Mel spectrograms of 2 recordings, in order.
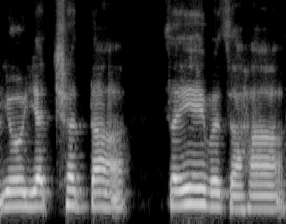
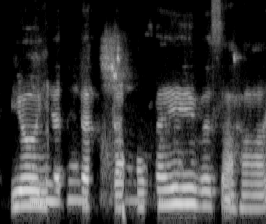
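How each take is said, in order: First: The words blend, with a ch sound joining them. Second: The words stay apart, with a t then sh. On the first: "this word becomes yach and Chadha" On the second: "if you just pronounce the individual words also"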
